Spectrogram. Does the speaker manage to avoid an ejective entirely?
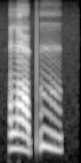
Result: no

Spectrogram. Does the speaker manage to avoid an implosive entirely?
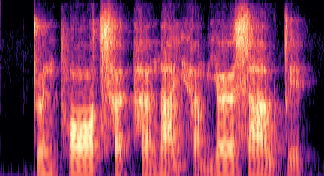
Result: yes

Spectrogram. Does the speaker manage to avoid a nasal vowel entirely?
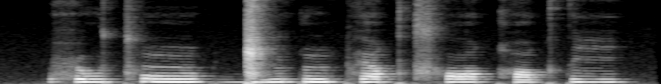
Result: no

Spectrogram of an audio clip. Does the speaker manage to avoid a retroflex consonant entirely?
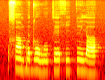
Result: yes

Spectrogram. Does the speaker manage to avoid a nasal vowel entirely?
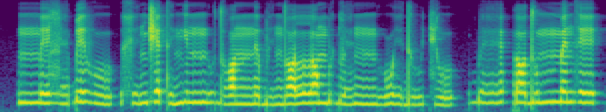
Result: yes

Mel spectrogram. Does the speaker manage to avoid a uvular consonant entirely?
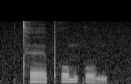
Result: yes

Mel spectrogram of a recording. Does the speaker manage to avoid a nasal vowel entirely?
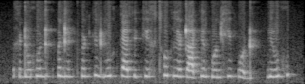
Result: no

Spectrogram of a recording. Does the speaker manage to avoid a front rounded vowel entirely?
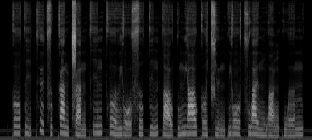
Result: no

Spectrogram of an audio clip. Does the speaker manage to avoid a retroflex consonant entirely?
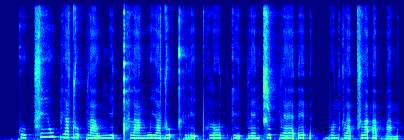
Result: yes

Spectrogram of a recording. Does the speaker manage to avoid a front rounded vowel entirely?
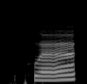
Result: no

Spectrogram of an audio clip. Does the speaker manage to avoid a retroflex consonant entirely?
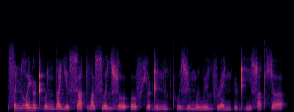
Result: no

